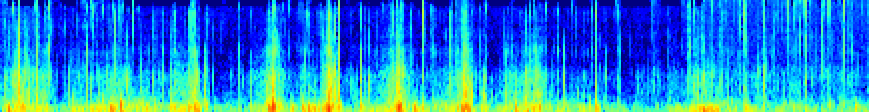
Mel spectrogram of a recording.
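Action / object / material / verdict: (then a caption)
scrape / plastic wrap over a microphone / plastic film / none. A microphone head wrapped in crinkled purple plastic film is rubbed and pressed with the end of a plastic glue stick. Heard up close, it makes irregular, muffled low thumps and rumbling rubs, with faint crackly bursts reaching into the highs.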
